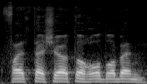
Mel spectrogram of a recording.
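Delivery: ordinary delivery, nothing marked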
